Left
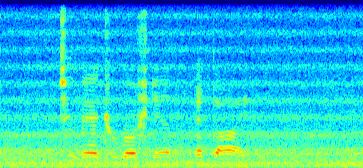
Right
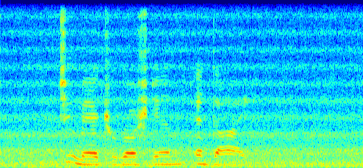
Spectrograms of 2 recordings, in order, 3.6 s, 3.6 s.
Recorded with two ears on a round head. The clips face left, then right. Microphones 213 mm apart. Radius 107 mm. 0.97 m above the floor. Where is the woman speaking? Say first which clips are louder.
Right 6 dB; 30° right (ahead or behind); by 2.6 s 15° right (ahead or behind).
